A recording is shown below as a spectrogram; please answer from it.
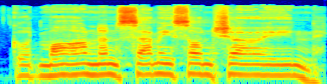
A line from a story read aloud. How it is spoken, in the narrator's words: he cried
